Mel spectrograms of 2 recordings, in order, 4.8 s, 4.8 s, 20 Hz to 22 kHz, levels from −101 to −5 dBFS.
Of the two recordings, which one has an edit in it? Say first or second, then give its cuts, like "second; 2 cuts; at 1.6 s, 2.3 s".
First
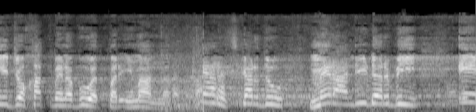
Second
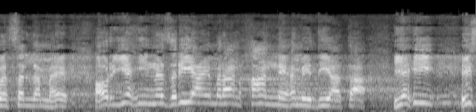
first; 1 cut; at 2.0 s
